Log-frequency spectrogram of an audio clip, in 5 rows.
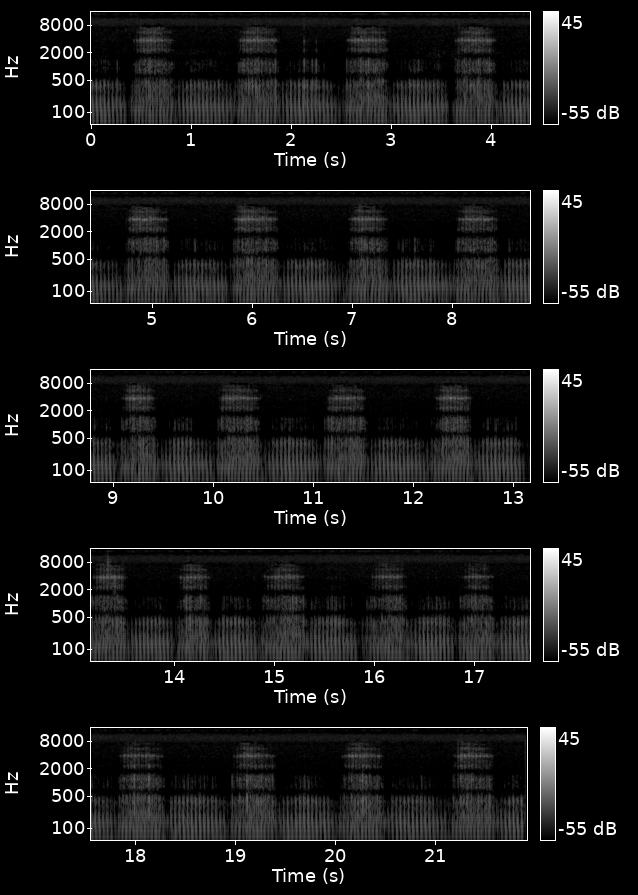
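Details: Continuous purring from Fū the cat, a low throbbing drone that swells and dips in regular breath cycles about every 0.8 seconds, with soft breathy hiss on each cycle; quiet indoor setting, nothing else audible.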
